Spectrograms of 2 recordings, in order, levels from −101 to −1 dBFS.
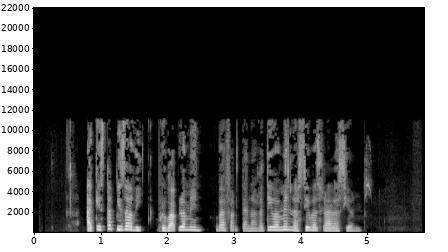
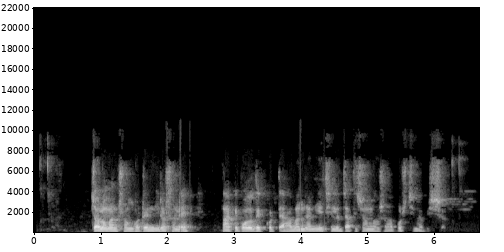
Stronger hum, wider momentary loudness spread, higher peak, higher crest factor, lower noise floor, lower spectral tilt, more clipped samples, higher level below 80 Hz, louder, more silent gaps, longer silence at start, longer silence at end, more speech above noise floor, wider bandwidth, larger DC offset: neither; about the same, 14 LU vs 13 LU; first, 0 dBFS vs -4 dBFS; about the same, 22 dB vs 20 dB; about the same, -70 dBFS vs -67 dBFS; second, -4 dB/octave vs -5.5 dB/octave; neither; second, -72 dBFS vs -60 dBFS; first, -21 LUFS vs -24 LUFS; neither; about the same, 0.8 s vs 0.85 s; first, 0.85 s vs 0.5 s; first, 50 dB vs 43 dB; first, 11.5 kHz vs 7.8 kHz; neither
